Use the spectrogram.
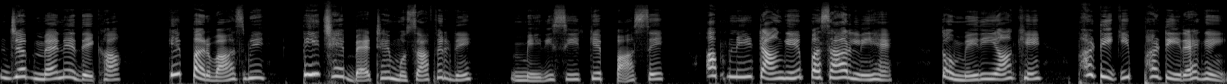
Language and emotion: Urdu, surprised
